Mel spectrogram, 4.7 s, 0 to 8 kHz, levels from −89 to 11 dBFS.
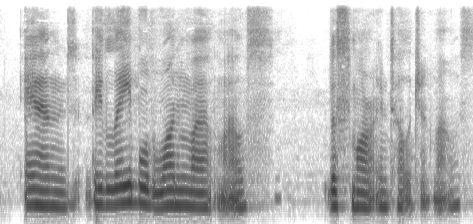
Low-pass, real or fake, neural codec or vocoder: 7.2 kHz; fake; codec, 16 kHz in and 24 kHz out, 1.1 kbps, FireRedTTS-2 codec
